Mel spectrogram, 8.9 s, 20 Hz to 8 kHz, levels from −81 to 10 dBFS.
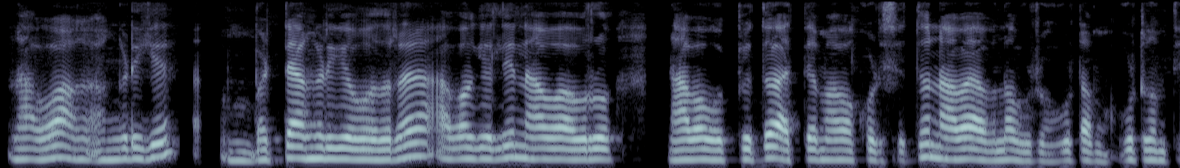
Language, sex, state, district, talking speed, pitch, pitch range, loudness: Kannada, female, Karnataka, Bellary, 120 wpm, 180 Hz, 175-195 Hz, -18 LUFS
